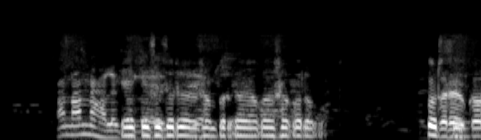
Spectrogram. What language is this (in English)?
Bangla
